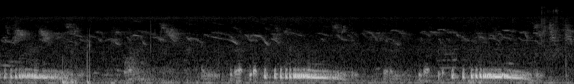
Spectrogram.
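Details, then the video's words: Loud male red-bordered wild pigeon in Bangladesh, three long swelling coos spaced about two seconds apart, over a backdrop of high chirps from small birds. "লাল বডার বুনো কবুতরের অসাধারণ ডাক || Pigeon Sound Effect || Male Pigeon Super Performance"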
